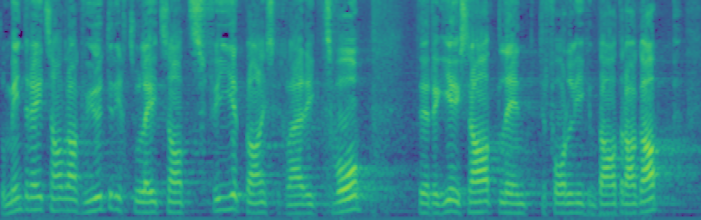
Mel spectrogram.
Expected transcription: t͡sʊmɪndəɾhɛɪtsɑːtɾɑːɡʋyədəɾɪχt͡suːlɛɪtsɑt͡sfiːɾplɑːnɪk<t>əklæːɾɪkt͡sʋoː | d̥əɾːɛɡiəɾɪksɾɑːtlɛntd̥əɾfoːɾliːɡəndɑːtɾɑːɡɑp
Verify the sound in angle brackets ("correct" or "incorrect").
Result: incorrect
